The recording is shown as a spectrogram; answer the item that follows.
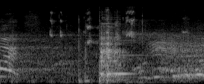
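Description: A basketball bouncing on a hardwood court, heard as a few short knocks in a large, echoing arena. Crowd and player voices rise about a second in.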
